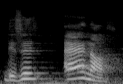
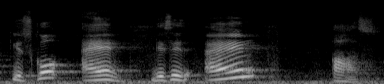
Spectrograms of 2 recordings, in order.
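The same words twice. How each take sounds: First: An आस said slowly as separate words; slow demo. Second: An stretched very slowly before आस; slow demo. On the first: Teacher demonstrating separated an and आस to class. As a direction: stretch out This is an आस. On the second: Teacher slowing down an before आस for students. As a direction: draw out each sound slowly. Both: Shown as a demonstration. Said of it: "sound क्या लगाया तुमने".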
